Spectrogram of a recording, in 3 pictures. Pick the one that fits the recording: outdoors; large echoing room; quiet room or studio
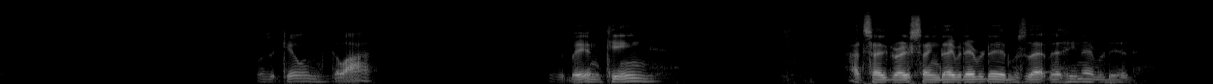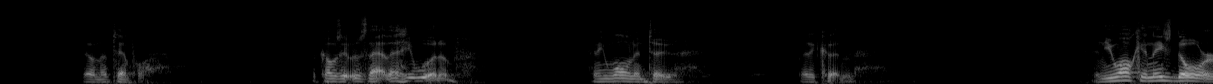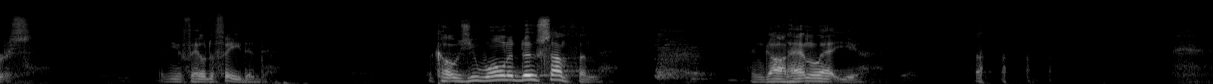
large echoing room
